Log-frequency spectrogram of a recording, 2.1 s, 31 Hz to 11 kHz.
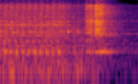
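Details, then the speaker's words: Yamaha Fazer 150 motorcycle starter motor: fast buzzing, chattering grind while cranking and a short harsh whirr on shutdown; noisy starter from lack of maintenance, fixed by cleaning, sanding and greasing. "ó barulho quando dá partida e quando desliga vou desmontar aqui já mostro PR vocês o defeito a galera simplesmente falta de manutenção limpeza né higienização"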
